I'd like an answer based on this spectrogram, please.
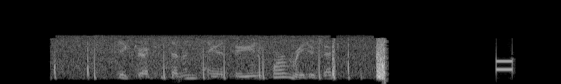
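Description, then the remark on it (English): A quiet, band-limited radio transmission of a voice talking over steady hiss during a radio check, a little low with white noise in the background, cut off by a brief squelch burst, followed after a pause by a short two-tone electronic beep. “A little low and a little bit of white noise in the background.”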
